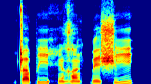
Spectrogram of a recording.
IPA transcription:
ʈ a p i h ĩ ʁ ã k͡p e ʃ i

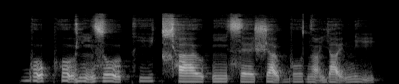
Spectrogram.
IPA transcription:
b o̰˦˨ pʰ o̰˦˨ ʊ̯ j ĩ˦˨ z o̰˦˨ ʊ̯ kʰ i˦ t͡ɕʰ a˨ ʊ̯ ʔ ĩ˨ s ɛ˨ ʃ a̰˦˨ ʊ̯ b o˦ d ã˦˨ j a̰˦˨ ɪ̯ n ḭ˦˨

